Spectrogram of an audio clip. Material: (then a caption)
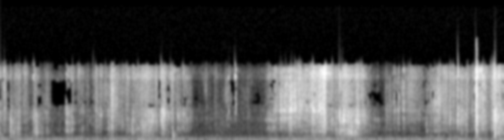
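Soap. A rectangular solid yellow bar of soap, held in the hand, is shaved and scraped with a utility knife blade, throwing off crumbly shavings. Dry, bright, crinkly rasps come in irregular strokes over a steady low hiss, with a few sharper crunchy scrapes near the end.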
